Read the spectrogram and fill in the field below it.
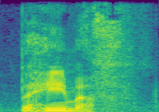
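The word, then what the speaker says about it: בהמות: that word behemoth um so in Hebrew that's behemot which is interesting because it's the plural form form of beema and beema means cattle we can see this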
